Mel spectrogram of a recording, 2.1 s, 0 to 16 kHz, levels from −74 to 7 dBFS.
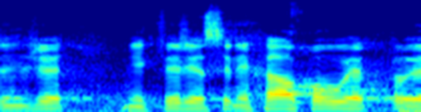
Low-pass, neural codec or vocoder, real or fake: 14.4 kHz; codec, 44.1 kHz, 3.4 kbps, Pupu-Codec; fake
